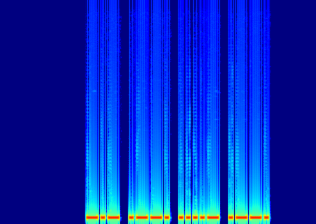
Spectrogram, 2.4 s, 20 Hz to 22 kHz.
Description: Morse code, heard as a keyed tone, about 46 wpm, 700 Hz. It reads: KP4P
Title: DXCC-100 Call Signs - 4 Characters - Repeated 2x - 45wpm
